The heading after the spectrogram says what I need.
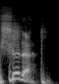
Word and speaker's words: should have: Fijaos, el have se convierte en of or a. Oirás muchos americanos decir I shoulda.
